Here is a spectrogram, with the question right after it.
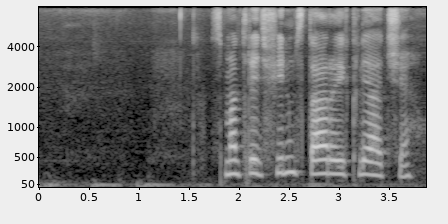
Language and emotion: Russian, neutral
